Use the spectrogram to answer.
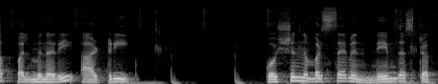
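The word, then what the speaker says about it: pulmonary: पल्मोनरी में ओ silent है।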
